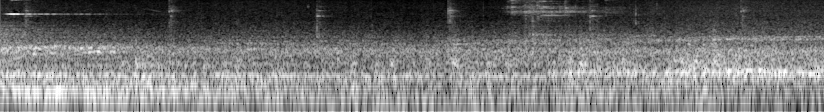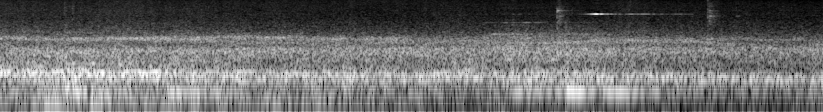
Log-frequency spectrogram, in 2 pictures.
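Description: Hands scrape and grip on rough stone as someone climbs.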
